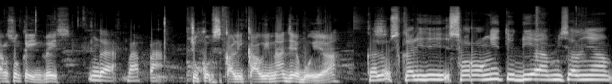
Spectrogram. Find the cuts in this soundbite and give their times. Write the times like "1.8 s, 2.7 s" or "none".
1.9 s, 3.5 s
